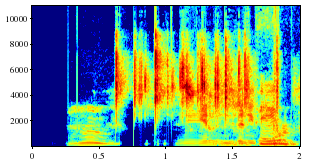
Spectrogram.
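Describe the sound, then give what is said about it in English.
Dice clatter and rattle in a quick, jittery burst of small clicks as spell damage is rolled in a tabletop game, with a voice murmuring over the noise for about two seconds. “All right, let me roll this damage up.”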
